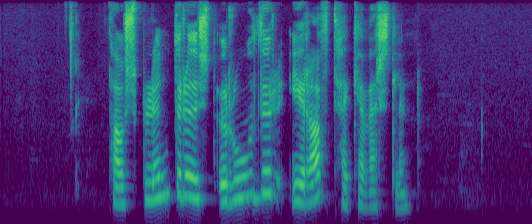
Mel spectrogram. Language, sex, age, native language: Icelandic, female, 40-49, Icelandic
